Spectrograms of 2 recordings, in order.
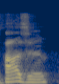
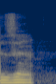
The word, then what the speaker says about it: Azim: And she named me, technically, it's pronounced Azim. But it just sounds weird to me when, like, non-Desi people say my name.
